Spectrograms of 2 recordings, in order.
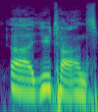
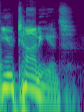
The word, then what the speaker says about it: Utahns: They're called Utahns, by the way. Not Utahnians. They used to, but most found it too hard to pronounce and spell.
